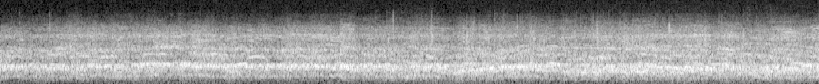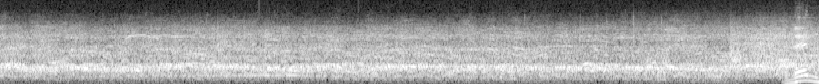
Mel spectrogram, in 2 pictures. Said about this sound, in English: Unfortunately, the big crowd spilled onto the pitch.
